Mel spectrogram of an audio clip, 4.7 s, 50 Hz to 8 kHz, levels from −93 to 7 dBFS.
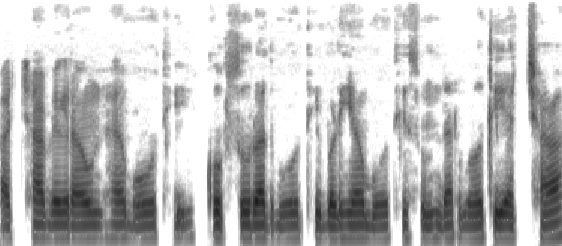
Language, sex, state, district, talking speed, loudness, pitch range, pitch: Hindi, male, Bihar, Araria, 190 wpm, -17 LUFS, 115-120 Hz, 115 Hz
